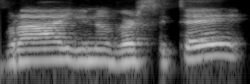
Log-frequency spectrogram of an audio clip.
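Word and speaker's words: Vrije Universiteit: quick note for the pronunciation of the university it's vra universite and it just means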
